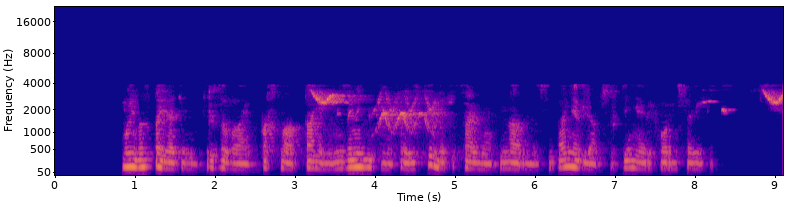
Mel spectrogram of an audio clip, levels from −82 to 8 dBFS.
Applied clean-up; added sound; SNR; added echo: neural mask model Resemble Enhance denoiser.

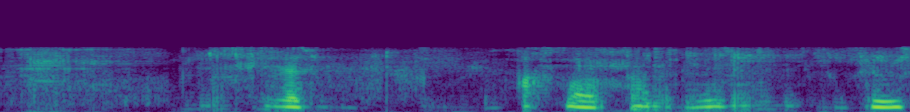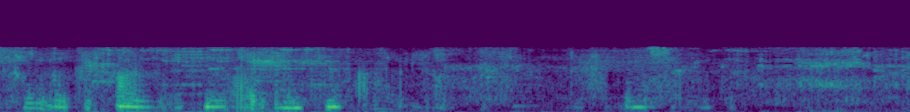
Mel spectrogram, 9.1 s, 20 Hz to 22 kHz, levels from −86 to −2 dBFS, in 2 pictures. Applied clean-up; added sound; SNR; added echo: neural separator model SepFormer WHAM!.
